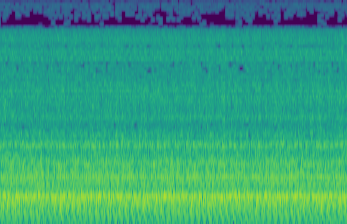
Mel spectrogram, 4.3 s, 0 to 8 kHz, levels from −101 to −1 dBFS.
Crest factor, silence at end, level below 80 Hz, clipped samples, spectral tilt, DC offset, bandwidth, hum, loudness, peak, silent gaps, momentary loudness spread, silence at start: 12 dB; 0 s; -34 dBFS; under 0.1%; -7.5 dB/octave; 0.7%; 8 kHz; none; -19 LUFS; -8 dBFS; none; 0 LU; 0 s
